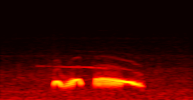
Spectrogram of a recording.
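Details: Kept spotted dove calling: a warbled two-part opening note and a long steady coo easing downward, clear against faint hiss.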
